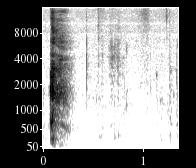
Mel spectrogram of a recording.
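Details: Cough (hay fever).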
